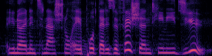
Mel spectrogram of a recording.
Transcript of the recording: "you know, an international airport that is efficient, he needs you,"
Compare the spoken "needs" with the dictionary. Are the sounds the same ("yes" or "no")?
yes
